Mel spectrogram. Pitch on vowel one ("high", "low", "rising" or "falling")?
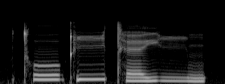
high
